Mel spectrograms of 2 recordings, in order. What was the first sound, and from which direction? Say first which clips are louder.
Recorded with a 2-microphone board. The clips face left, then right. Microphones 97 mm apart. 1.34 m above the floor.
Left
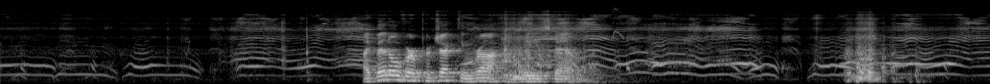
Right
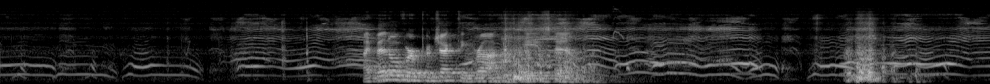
A man speaking: left 6 dB; 30° left (ahead or behind).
